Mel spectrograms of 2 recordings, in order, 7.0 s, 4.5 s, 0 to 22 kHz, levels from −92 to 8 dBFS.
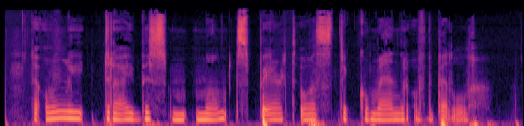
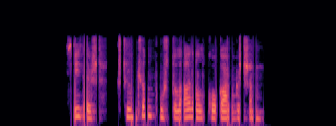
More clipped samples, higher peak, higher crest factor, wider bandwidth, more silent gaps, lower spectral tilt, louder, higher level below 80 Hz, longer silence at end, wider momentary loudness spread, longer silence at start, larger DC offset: neither; first, -2 dBFS vs -8 dBFS; about the same, 22 dB vs 20 dB; first, 16 kHz vs 8 kHz; second, none vs 1.45-1.57 s; about the same, -5 dB/octave vs -4 dB/octave; about the same, -24 LUFS vs -26 LUFS; first, -32 dBFS vs -56 dBFS; second, 0.05 s vs 1 s; first, 11 LU vs 8 LU; second, 0.1 s vs 0.9 s; neither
